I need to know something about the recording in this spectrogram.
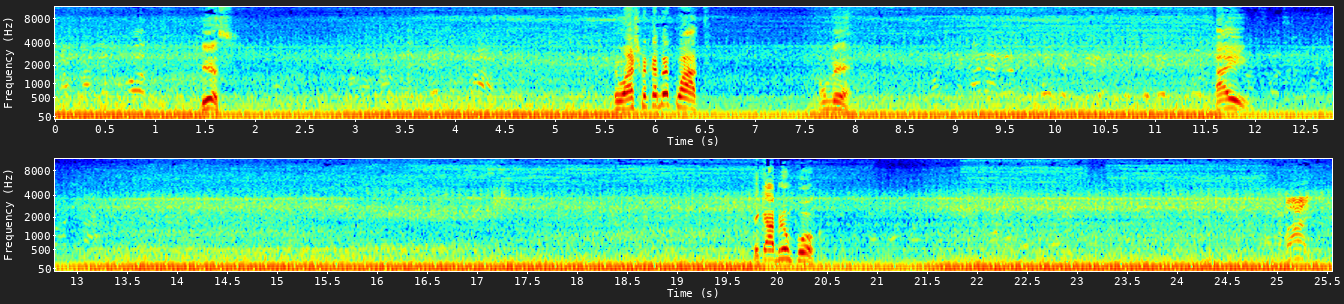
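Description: A truck engine idles with a steady low hum nearby.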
